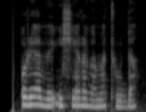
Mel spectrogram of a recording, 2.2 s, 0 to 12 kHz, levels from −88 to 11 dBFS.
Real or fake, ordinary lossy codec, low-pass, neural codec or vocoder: real; none; none; none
